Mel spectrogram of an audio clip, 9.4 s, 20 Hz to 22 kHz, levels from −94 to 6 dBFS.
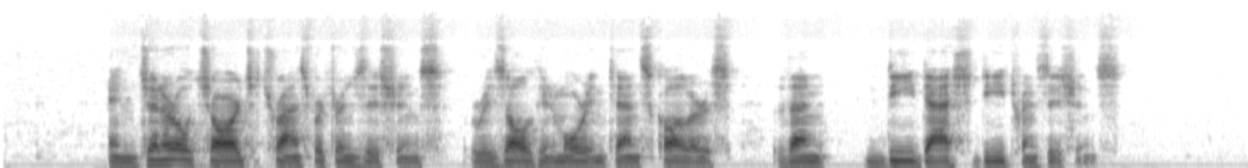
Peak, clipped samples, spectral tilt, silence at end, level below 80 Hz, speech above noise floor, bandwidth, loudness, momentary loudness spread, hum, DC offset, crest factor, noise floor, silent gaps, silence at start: -10 dBFS; under 0.1%; -6.5 dB/octave; 1 s; -66 dBFS; 48 dB; 13 kHz; -29 LUFS; 16 LU; none; under 0.1%; 20 dB; -76 dBFS; none; 0.8 s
